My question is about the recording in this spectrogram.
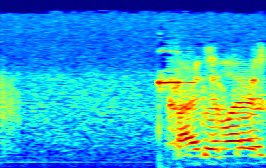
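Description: Steady hiss of the Apollo air-to-ground radio link, then a single short high beep about a second in, the Quindar tone that keys a transmission. A man's voice comes in over the radio right after it.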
